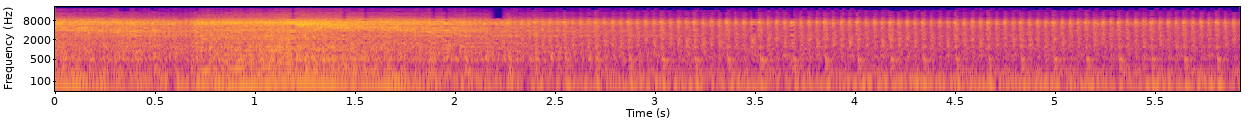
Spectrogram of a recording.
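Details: Daihatsu Fourtrak pickup, swapped-in replacement engine after head gasket failure, restarted after fixing a loose oil leak; settles into steady even idle with regular beat, no knocks or rattles; sounds healthy.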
